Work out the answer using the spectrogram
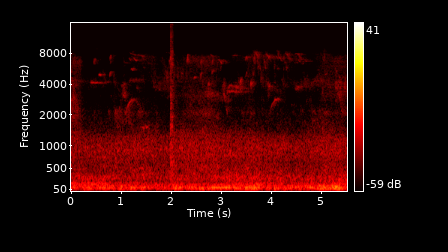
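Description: Outdoor ambience: a steady low rumble with small birds chirping now and then, and a single sharp click about two seconds in.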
